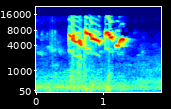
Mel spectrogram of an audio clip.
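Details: Kept white-eye giving a short energetic song phrase to spur other white-eyes into singing: four rapid, high, sliding whistled notes in under a second, each dipping in pitch, in a quiet setting.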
